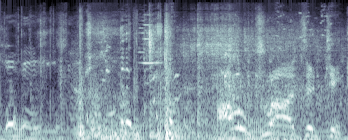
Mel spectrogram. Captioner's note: peppa and george laughing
